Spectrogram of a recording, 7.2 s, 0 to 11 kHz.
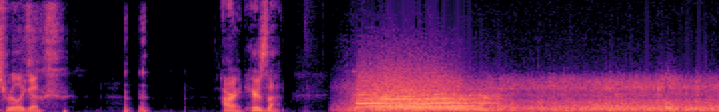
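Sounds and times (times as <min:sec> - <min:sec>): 
speech: 0:00.0 - 0:01.6, 0:02.2 - 0:04.3
train horn blaring: 0:03.4 - 0:05.1
train rolling along the rails: 0:03.4 - 0:07.1.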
